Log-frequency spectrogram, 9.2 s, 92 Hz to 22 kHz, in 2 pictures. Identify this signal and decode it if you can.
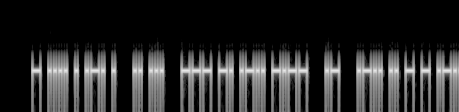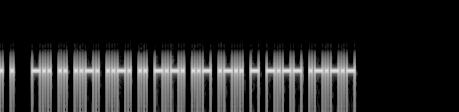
Morse code, heard as a keyed tone, about 44 wpm, 700 Hz. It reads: THERE IS ONLY A LITTLE DIFFICULTY.
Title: Sentences from Top 1500 Words 45wpm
